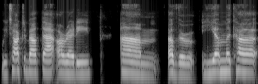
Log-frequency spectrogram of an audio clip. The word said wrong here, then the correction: Yamuna: or no, I'm saying that wrong. Yamunka River. Yamun. – You've Wait got this. It. Loading so hard. – Um, Yamuna River.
